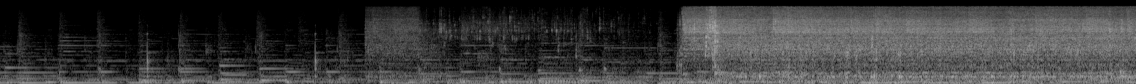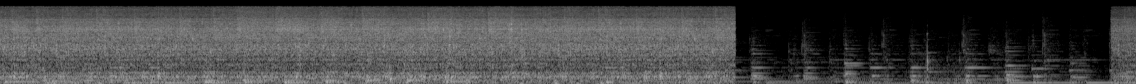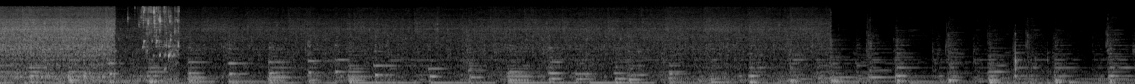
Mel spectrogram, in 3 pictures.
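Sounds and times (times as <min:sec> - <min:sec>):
spice paste sizzling in hot oil: 0:03.7 - 0:06.2, 0:06.8 - 0:18.7, 0:22.5 - 0:31.0.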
